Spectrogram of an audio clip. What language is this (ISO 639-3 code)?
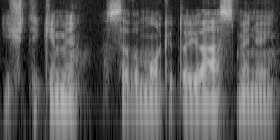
lit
